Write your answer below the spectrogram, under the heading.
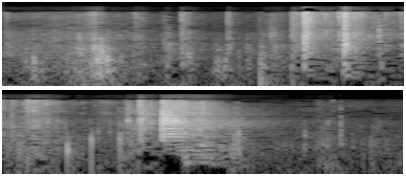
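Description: Scattered footsteps and knocks on a rubble-strewn floor. About four seconds in comes a loud, brief screech with a tone in it, which fades out within a second.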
